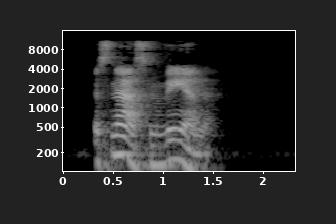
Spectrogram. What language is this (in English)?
Latvian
